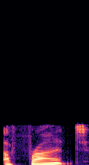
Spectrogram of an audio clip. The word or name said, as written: affront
